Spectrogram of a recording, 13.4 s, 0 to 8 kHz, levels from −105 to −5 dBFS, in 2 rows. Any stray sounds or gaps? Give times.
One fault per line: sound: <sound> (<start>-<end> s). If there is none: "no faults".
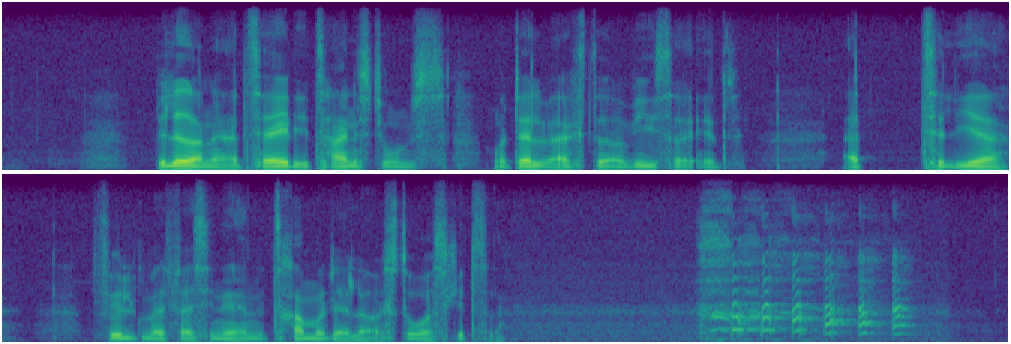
sound: laugh (11.3-12.9 s)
